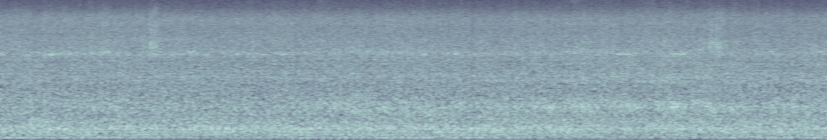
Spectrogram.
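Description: A train rumbles and roars steadily along the tracks.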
